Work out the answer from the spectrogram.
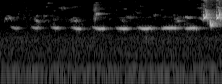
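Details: Common Nightingale singing at Thurrock Thameside Nature Park, heard where it was seen days earlier; a mellow whistled note repeated about nine times, roughly three per second, swelling steadily louder, then a sharp, high, loud burst from another bird at the end.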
